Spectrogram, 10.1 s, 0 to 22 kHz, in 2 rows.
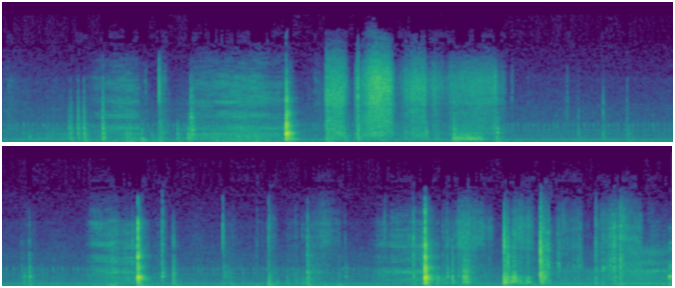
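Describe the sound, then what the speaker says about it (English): Cardstock is scored at half-inch lines for a birthday card with soft, close, intermittent scraping and rubbing strokes, punctuated by a few sharp clicks and ticks. "we're going to score that at 1/2 inch on 3 sides"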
